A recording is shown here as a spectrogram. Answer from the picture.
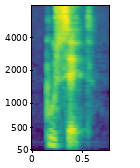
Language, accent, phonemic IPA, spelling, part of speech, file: French, France, /pu.sɛt/, poussette, noun, LL-Q150 (fra)-poussette.wav
- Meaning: 1. pushchair (UK), stroller (US) 2. pushpin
